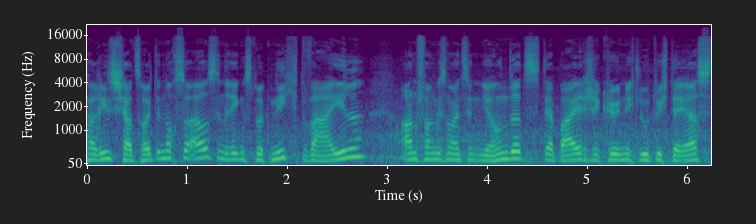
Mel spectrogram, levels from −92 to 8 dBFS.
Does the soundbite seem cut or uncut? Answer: uncut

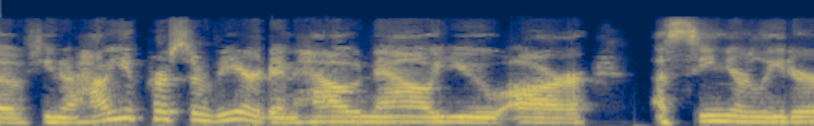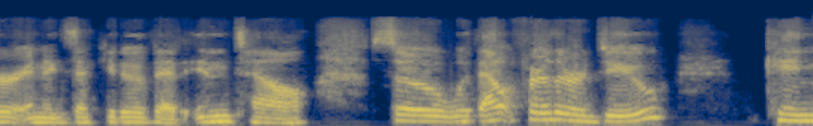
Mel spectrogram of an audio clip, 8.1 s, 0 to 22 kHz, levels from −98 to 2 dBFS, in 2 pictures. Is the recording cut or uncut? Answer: uncut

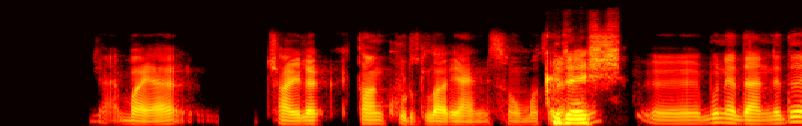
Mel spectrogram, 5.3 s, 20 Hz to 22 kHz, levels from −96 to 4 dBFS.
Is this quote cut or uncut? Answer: cut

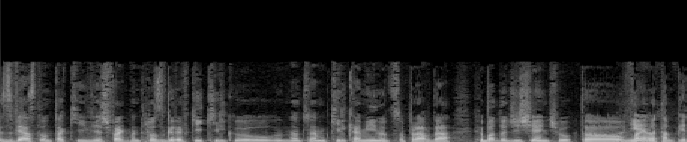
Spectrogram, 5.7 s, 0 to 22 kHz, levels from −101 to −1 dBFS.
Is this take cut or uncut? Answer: cut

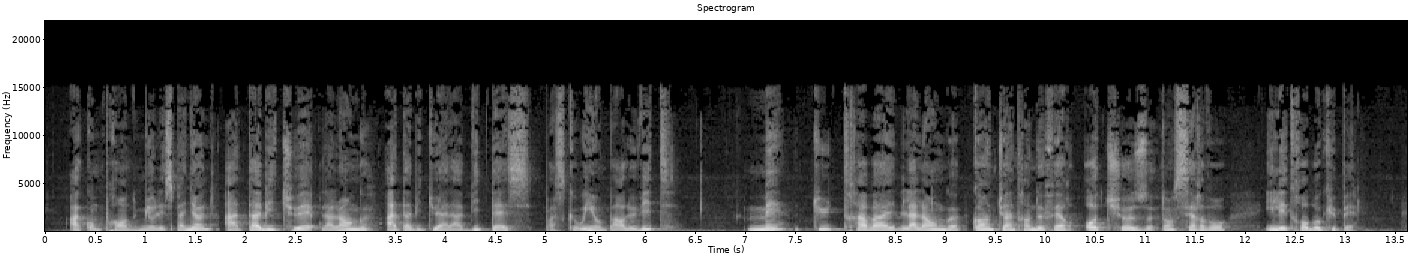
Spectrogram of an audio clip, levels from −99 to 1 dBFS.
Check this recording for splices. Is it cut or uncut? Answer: cut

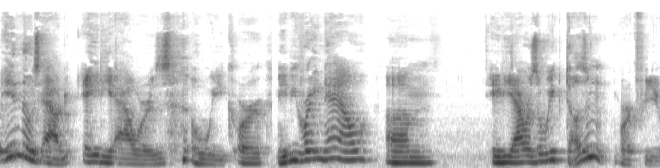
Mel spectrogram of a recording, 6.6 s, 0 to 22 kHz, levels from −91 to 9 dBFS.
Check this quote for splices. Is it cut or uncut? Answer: cut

